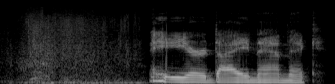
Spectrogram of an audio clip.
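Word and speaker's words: Beyerdynamic: Bayer dynamic.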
